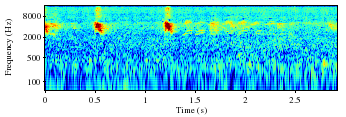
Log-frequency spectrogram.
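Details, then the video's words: Baby sparrows calling: two short, high chirps spaced under a second apart, standing out over a steady background hiss. "Sparrow Birds Baby."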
